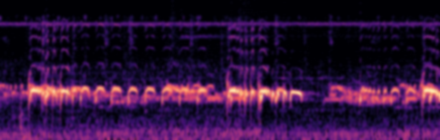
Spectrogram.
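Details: Strong-voiced local zebra dove with a long rolling coo made of rapid repeated pulses, broken by sharp note bursts, then a brief quiet gap before the song resumes; meant to make lazy doves sing.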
